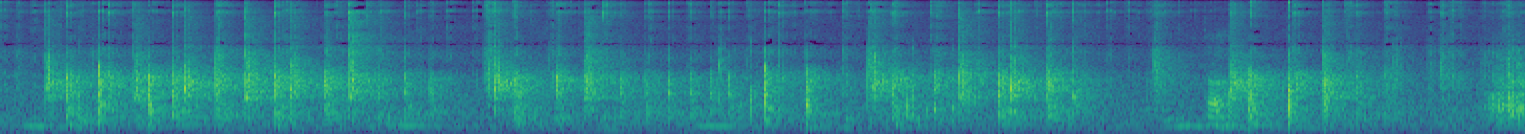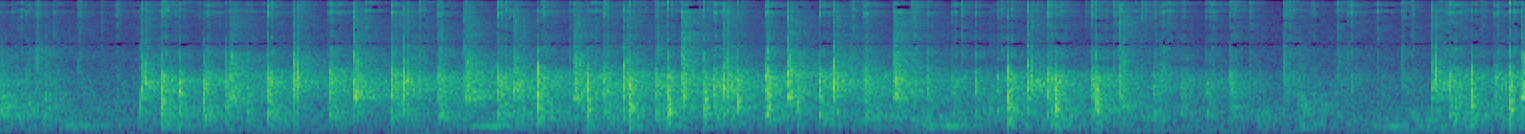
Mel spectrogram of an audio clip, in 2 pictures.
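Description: Table tennis ball hit back and forth, quick sharp clicks of the ball on the paddles and bouncing on the table, in rallies broken by short pauses.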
